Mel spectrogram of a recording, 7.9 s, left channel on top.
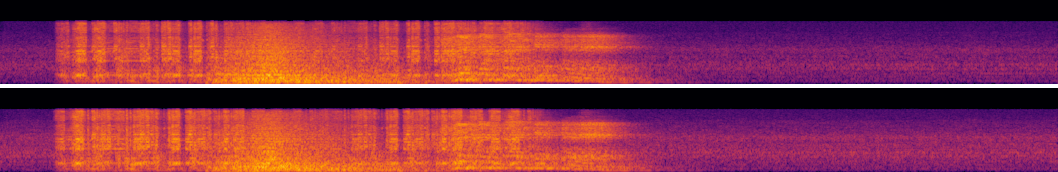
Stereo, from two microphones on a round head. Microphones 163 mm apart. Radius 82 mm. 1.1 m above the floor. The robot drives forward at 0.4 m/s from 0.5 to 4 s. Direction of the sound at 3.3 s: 30° right (ahead or behind).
